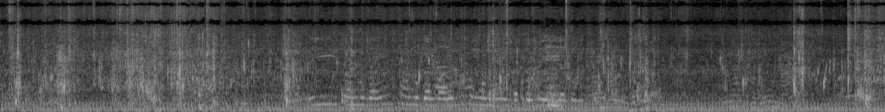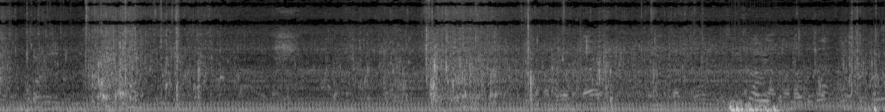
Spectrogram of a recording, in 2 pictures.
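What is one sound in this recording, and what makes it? Water splashes and gurgles close by.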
